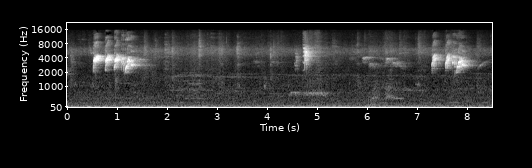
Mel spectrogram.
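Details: Red-whiskered bulbul kept as a decoy bird for luring, singing bright warbled phrases of three to four quick rising-falling notes, given at the start, mid-way and near the end, with soft low notes faintly behind.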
